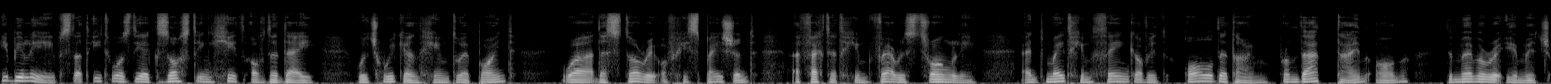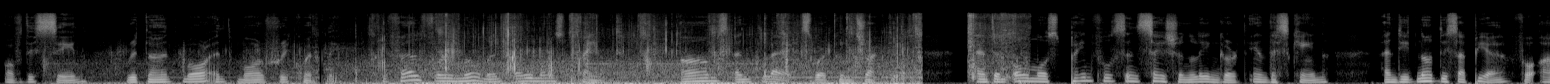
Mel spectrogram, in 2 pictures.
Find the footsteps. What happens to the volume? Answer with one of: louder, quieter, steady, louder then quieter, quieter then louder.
louder.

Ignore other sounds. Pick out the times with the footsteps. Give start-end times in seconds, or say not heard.
15.9-25.9.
